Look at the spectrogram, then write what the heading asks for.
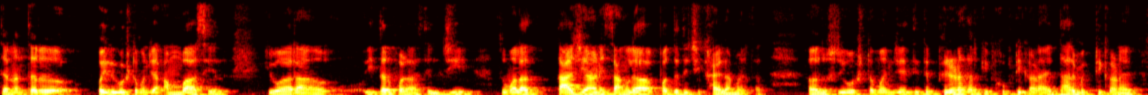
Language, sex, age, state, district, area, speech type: Marathi, male, 18-30, Maharashtra, Raigad, rural, spontaneous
